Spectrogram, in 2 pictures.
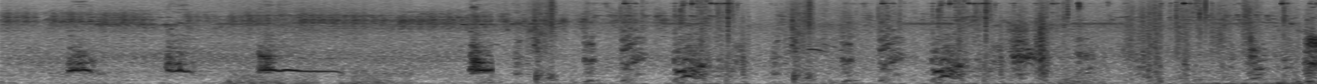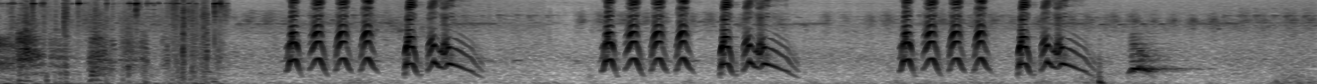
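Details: Playful Golden Retriever puppies outdoors in a meadow; scattered scuffling and soft vocal sounds give way to rapid bursts of high, bright yips in groups of three to five.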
